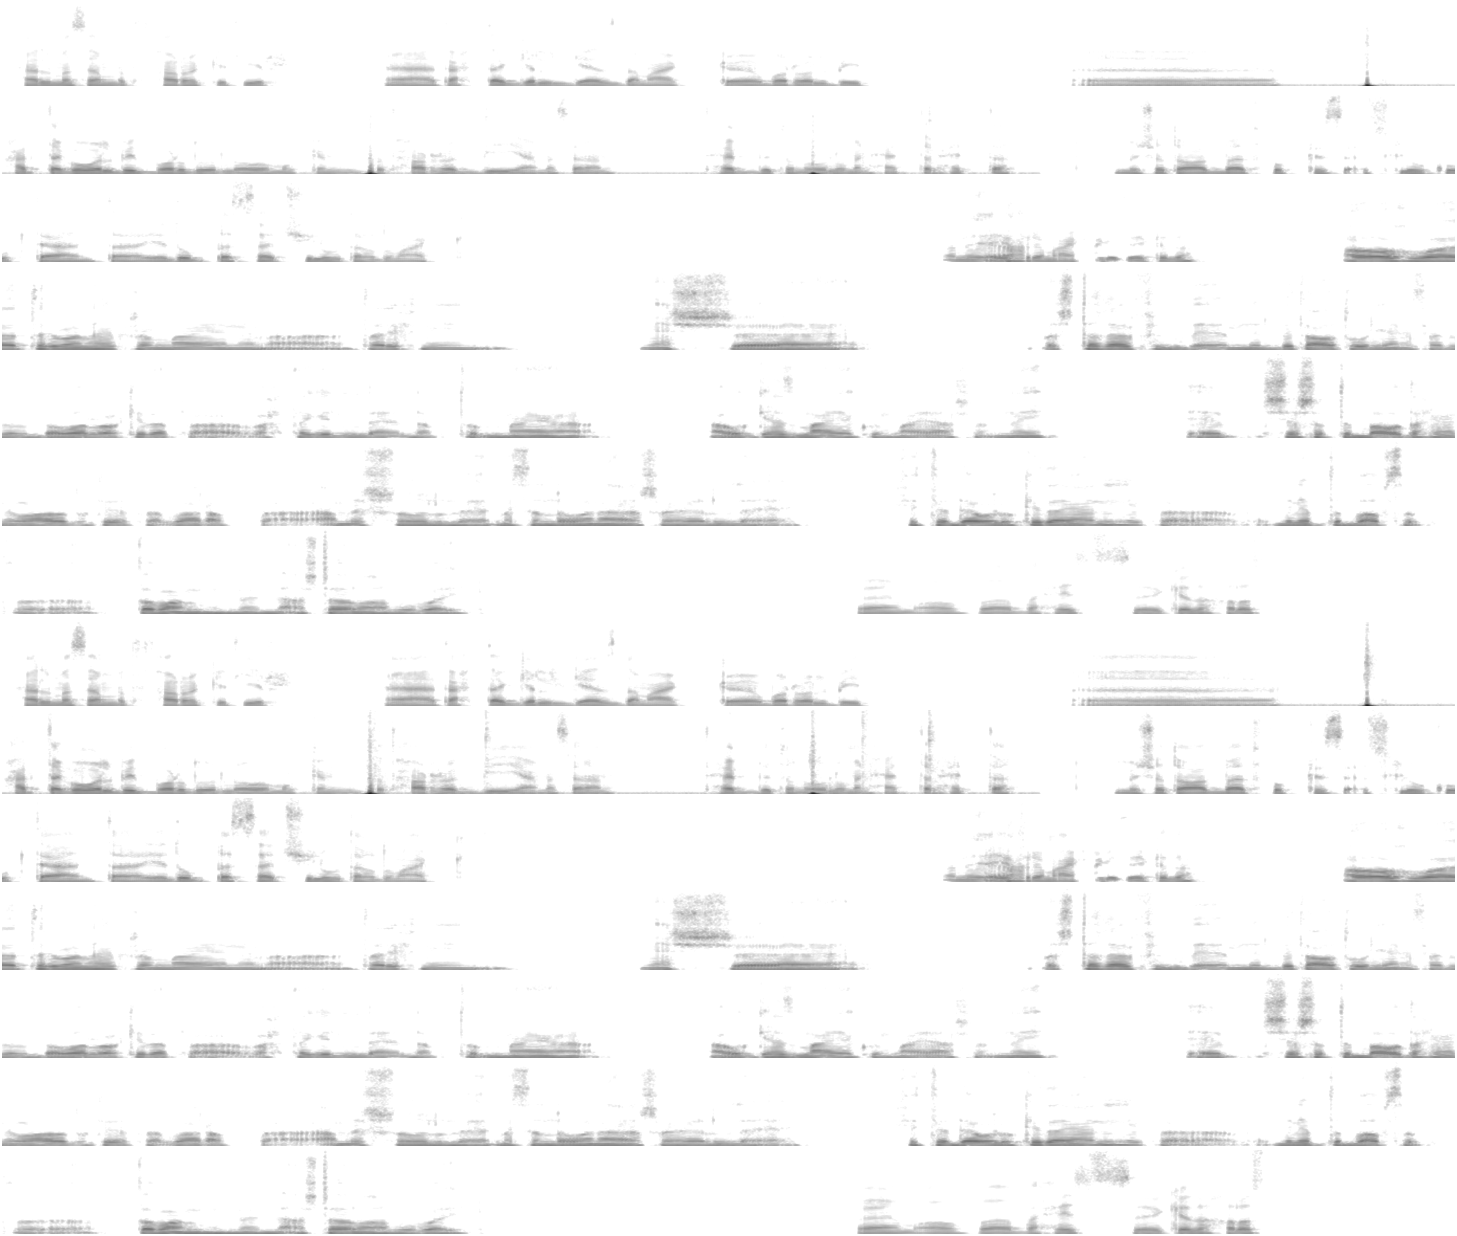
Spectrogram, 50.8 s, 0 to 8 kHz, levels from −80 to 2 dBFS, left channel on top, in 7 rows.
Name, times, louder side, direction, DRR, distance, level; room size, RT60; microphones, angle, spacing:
voice 1, 0.1-1.4 1.9-4.3 5.3-6.4 7.3-10.3 10.8-12.3 12.8-16.7 19.4-20.5 47.9-49.9, right 1 dB, 25° right, 5.0 m, -48 dB
sound 1, 5.5-12.5, right 2 dB, 85° right, 1.1 m, -34 dB
voice 2, 19.2-19.6 21.2-24.3 25.0-26.1 27.0-32.0 32.6-34.3 35.0-40.3 40.8-45.9, equal, ahead, 4.1 m, -45 dB
head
